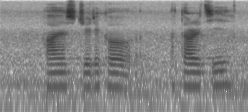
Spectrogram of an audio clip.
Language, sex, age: English, male, 19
